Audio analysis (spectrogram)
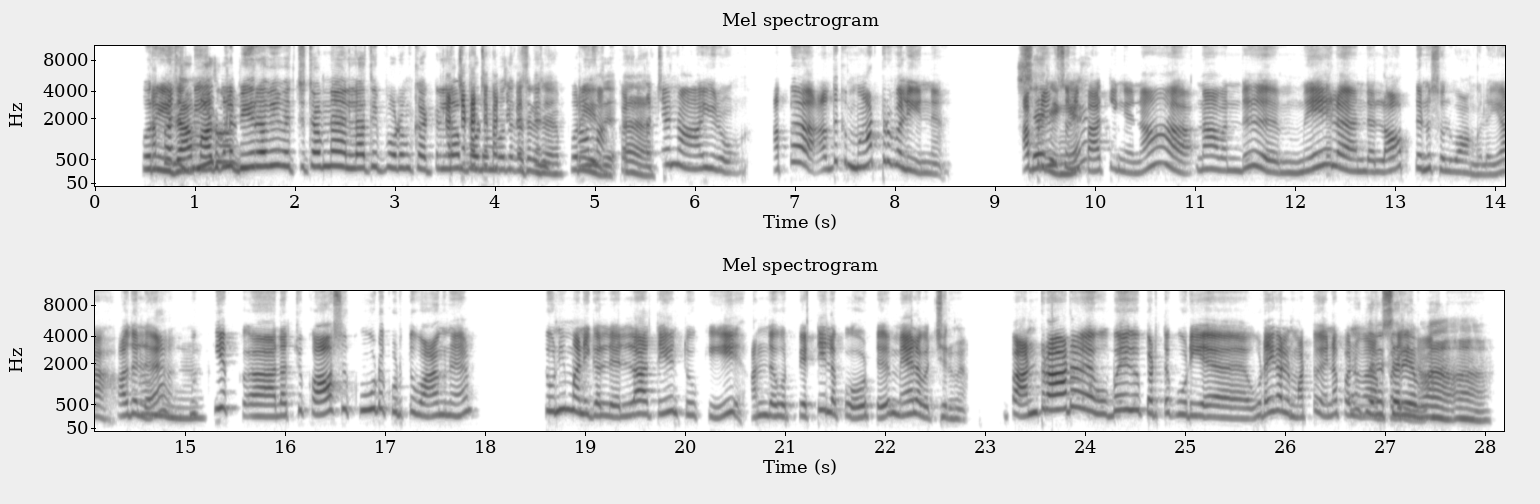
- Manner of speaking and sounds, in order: unintelligible speech; tapping; in English: "லாப்ட்டுன்னு"
- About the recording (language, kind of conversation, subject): Tamil, podcast, சிறிய வீட்டை வசதியாக அமைக்க நீங்கள் என்னென்ன வழிகளை யோசிப்பீர்கள்?
- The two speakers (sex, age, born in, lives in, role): female, 35-39, India, India, guest; female, 40-44, India, India, host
